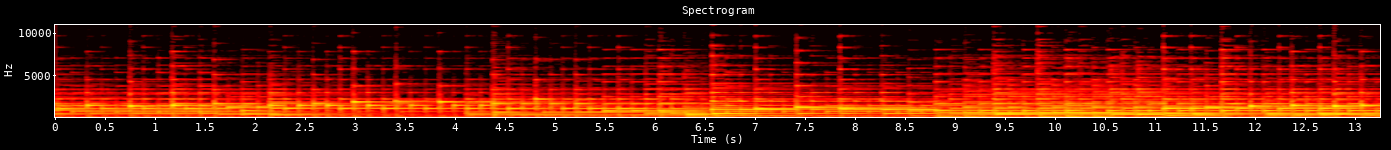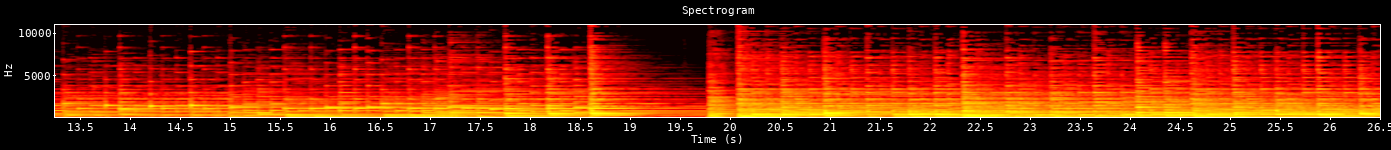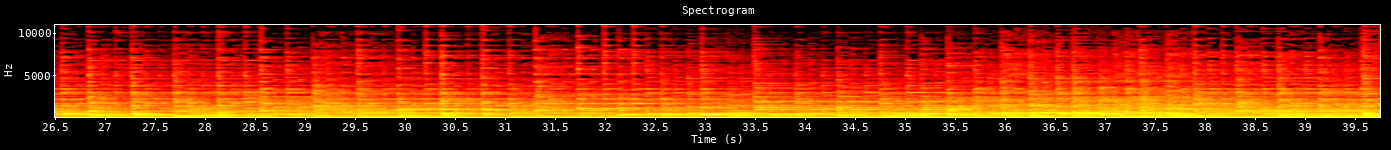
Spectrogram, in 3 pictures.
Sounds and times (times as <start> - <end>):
Music: 0.0 - 39.7.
